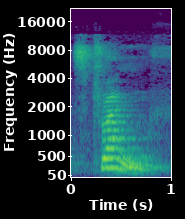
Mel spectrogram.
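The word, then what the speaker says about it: strength: अच्छे अच्छे तुर्रम खां भी ना स्ट्रेंथ कहते हैं, स्ट्रेंथ, यानी वो समझते हैं कि इसमें जी जो है वो बोला नहीं जाता, वो समझते हैं। और एक तो जी वाली बात हो गई, दूसरे उसमें वो टीएच का मिस प्रोनाउंसिएशन भी उनका होता है। मगर आप सचमुच अगर सही प्रोनाउंसिएशन सीखना चाहते हो और सामने वाले को इंप्रेस करना चाहते हो तो स्ट्रेंथ कहोगे, यानी ये अंदर नाक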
